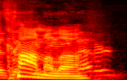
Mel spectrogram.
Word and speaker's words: Kamala: Kamala Harris so uh it's Kamala it'll get worse uh I said this to you and I'll say it to our sitting president it's Kamala Kamala Harris uh we say it correctly nobody's going to be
